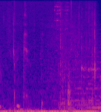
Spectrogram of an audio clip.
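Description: Faint room noise with quiet voices and a few light clicks. Soft music comes in during the second half.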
